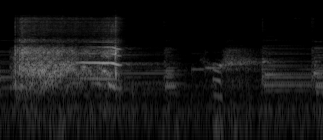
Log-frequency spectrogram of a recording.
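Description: Cartoon sound effect of a car airbag going off: a loud, sudden hiss starting just after the beginning and cutting off after about a second, over soft music. Quieter, muffled voice sounds follow.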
